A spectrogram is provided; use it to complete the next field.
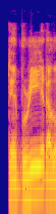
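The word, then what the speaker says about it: debris: 뭐를 확실히 했냐면 그들이 자 이거는 s를 발음하지 않아요 데브리라고 발음을 하죠 흔적 잔해 그래서 자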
